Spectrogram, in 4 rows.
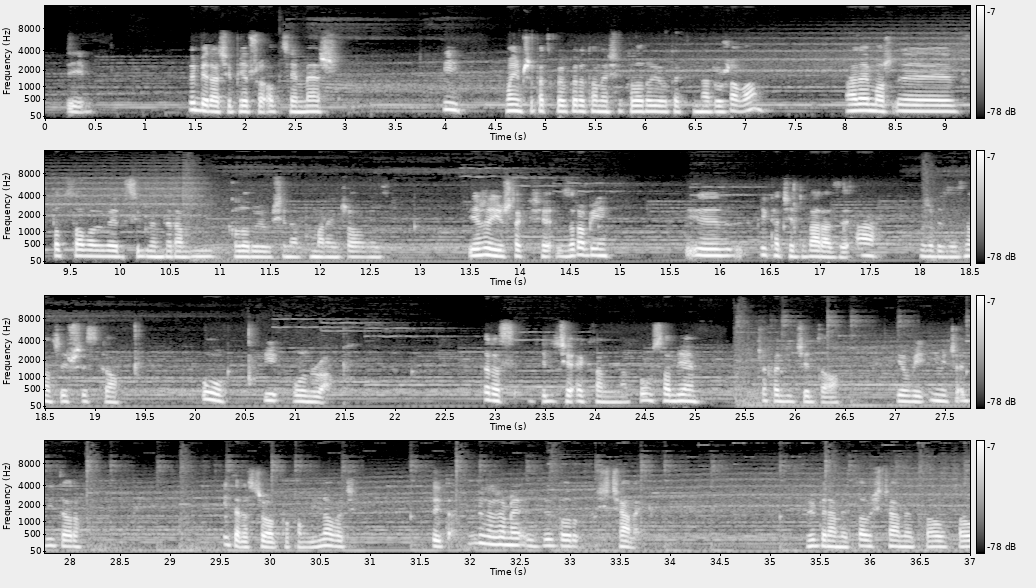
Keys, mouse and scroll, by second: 3.7-5.0 middle drag, 8.0-11.4 middle drag, 16.8 a, 17.4 a, 19.5 u, 22.2-24.1 drag, 25.5-27.3 drag, 31.2 middle click, 32.8-34.8 drag, 34.8-37.0 middle drag.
